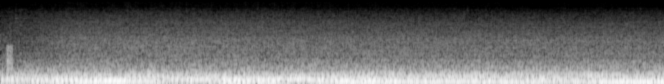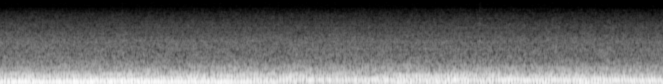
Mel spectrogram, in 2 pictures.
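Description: A single-engine aircraft in Microsoft Flight Simulator with its engine throttled back to reduced power, a loud, steady low droning hum with stable engine tones holding throughout, no talk.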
